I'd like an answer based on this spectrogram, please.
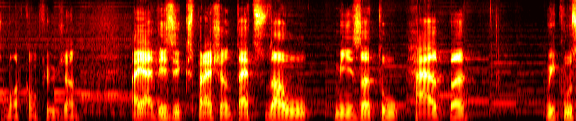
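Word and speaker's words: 手伝う: Weirdly enough that the voicing gets moved, but it is like this.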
